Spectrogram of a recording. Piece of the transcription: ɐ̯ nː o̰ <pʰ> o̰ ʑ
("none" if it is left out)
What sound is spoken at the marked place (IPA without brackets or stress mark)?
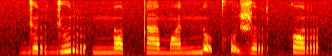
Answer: kʰ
